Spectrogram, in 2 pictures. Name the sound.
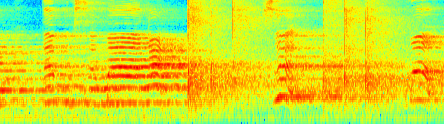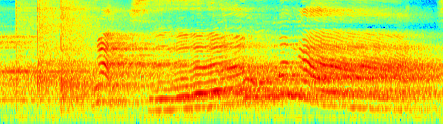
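class doing a rhythmic 'tepuk semangat' clapping chant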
